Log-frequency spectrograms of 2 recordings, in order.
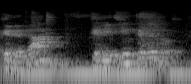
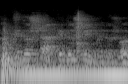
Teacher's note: Во всех трех формах, которые образуем. Будет редукция первого гласного.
